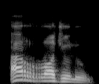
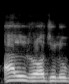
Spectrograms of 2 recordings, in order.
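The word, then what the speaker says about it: الرَّجُلُ: আলিফ লাম যুক্ত করছি এটা আমরা পড়ার সময় বলব কি আর রজুলু আর রজলু আমরা কিন্তু বলব না আল রজুলু বলবো না আমরা বলব আর রজলু তবুন স্টুডেন্ট এটা যখন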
